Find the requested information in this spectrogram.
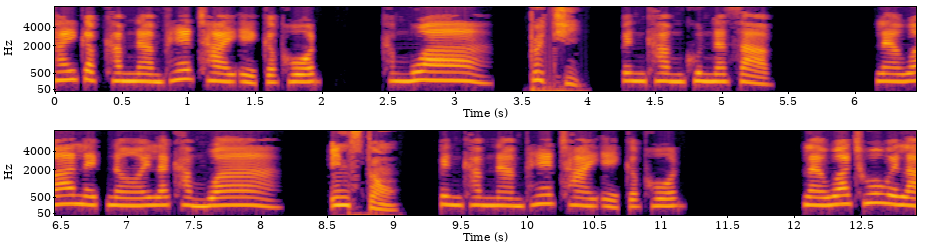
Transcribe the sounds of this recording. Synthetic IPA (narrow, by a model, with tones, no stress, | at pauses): t͡ɕʰa˦˥jka˨˩p̚kʰa˧mnaː˧mpʰeː˥˩t̪̚t͡ɕʰaː˧jʔeː˨˩kːa˧pʰo˦˥t̪̚ | kʰa˧mwaː˥˩ | pɯ˥˩t̪ʰi˨˩ | pe˧nkʰa˧mkʰu˧nːa˧sa˨˩p̚ | lɛː˦˥waː˥˩le˦˥k̚nɔː˦˥jlɛ˦˥kʰa˧mwaː˥˩ | ʔi˥nst̪ɔː˧ | pe˧nkʰa˧mnaː˧mpʰeː˥˩t̪̚t͡ɕʰaː˧jʔeː˨˩kːa˧pʰo˦˥t̪̚ | lɛː˦˥waː˥˩t͡ɕʰu˥˩əŋweː˧laː˧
